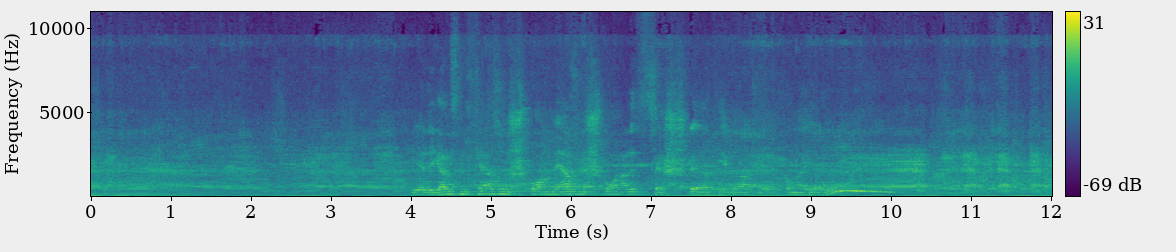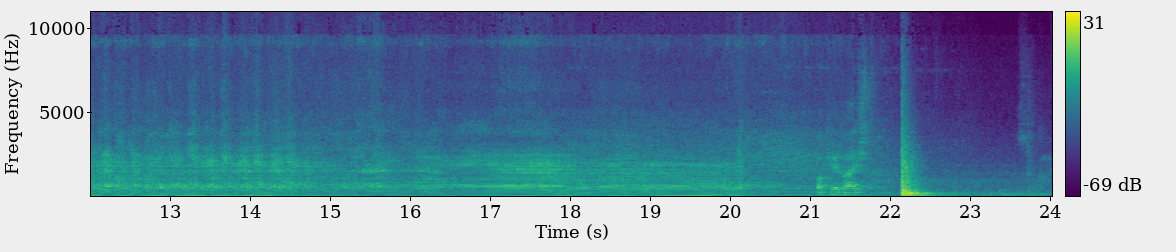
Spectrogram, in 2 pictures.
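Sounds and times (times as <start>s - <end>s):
massage gun hammering: 22.1s - 23.0s.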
